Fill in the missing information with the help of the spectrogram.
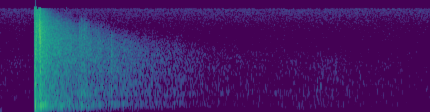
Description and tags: single firecracker / un cohete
